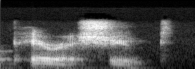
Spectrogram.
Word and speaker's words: parachute: sometimes is different so if you ever see a word that is a english word that was borrowed from french then it will be pronounced with a sh this is why it's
